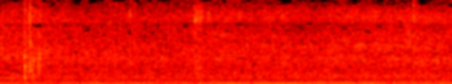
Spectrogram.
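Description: Outdoor city street ambience: a steady low rumble of distant traffic with a faint steady hum.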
